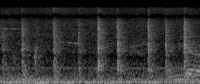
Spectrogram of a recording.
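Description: Close-up eating of a toasted bacon, egg and cheese sandwich with crispy bacon: a string of small crunching clicks as it is bitten and chewed, about four or five a second, over a steady low hum.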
